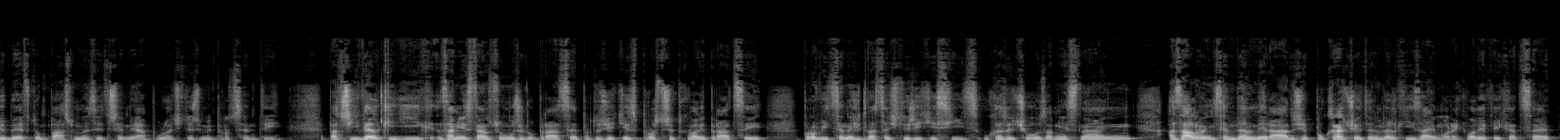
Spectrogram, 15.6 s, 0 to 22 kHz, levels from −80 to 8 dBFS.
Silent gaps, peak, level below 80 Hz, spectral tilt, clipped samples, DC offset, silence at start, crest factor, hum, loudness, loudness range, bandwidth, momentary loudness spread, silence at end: none; 0 dBFS; -58 dBFS; -4.5 dB/octave; under 0.1%; under 0.1%; 0 s; 20 dB; none; -20 LUFS; 4 LU; 16.5 kHz; 13 LU; 0.05 s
